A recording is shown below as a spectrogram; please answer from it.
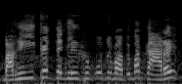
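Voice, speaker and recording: An actor playing a grumbling, bossy rural husband in a stage comedy sketch, nagging with sharp questions. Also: male voice, very high voice, steady tone, rapid-fire, very noisy.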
